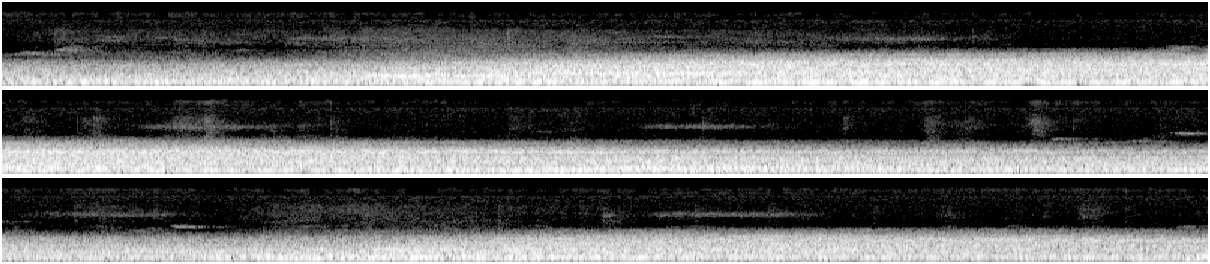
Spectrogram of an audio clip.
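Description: A large gong is rubbed with a mallet and hums in a deep, swelling, shimmering drone.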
